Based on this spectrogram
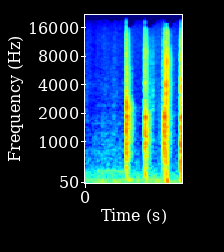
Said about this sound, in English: Give that a round of applause. I'm only clapping because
